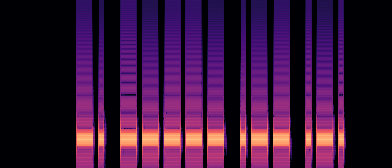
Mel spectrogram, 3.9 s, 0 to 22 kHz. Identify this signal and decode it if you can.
Morse code, heard as a keyed tone, about 22 wpm, 700 Hz. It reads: N0WR
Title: USA Call Signs - 4 Characters - Repeated 2x - 22wpm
